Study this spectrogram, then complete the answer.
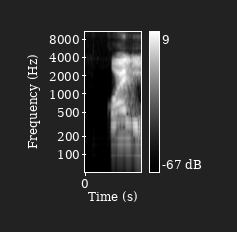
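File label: "kuali", Malay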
